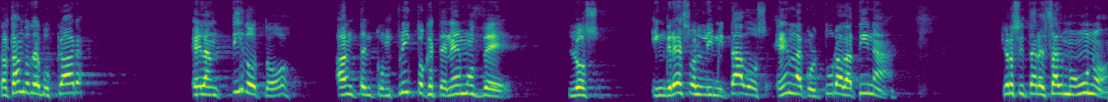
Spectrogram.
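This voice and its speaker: Extremely high-pitched, a man speaks at a fairly slow pace with ordinary pitch variation, long, frequent pauses and very even loudness. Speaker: pastor. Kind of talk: sermon. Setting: church.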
